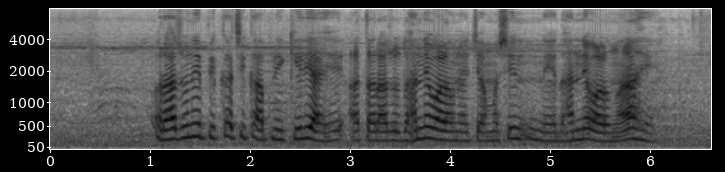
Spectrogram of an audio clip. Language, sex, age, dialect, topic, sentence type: Marathi, male, 25-30, Northern Konkan, agriculture, statement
